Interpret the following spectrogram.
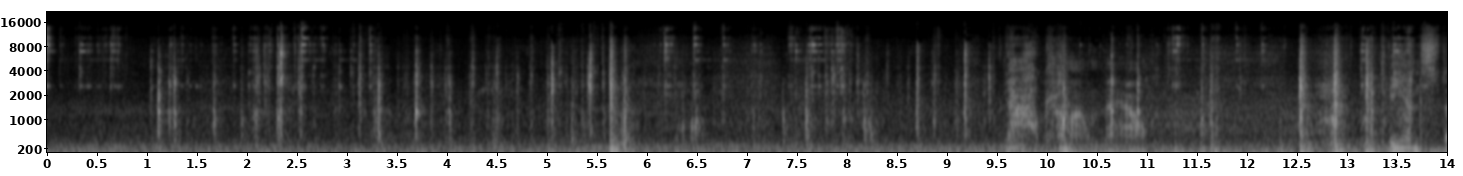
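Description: Keys on a ring jangling, with many small metallic clicks, as a euro profile cylinder with its key in is twisted and pushed into a metal gate-lock body. The cylinder binds and won't seat easily.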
